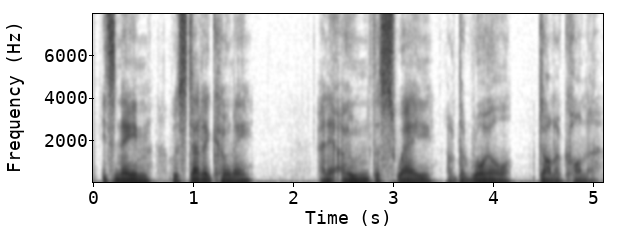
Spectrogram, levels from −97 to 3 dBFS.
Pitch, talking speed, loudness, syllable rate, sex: 95 Hz, 155 wpm, -20 LUFS, 5.3 syllables/s, male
